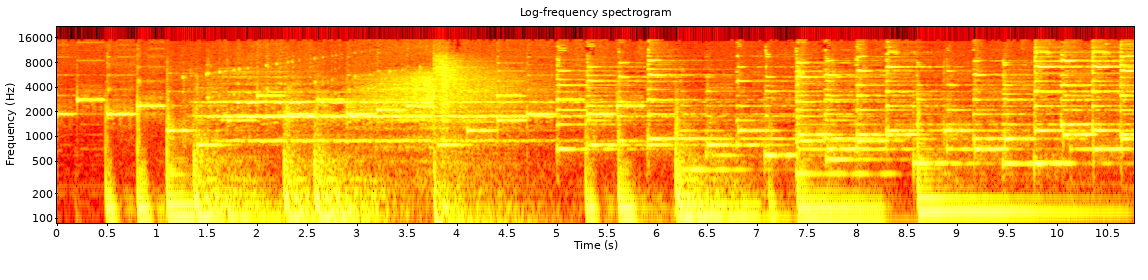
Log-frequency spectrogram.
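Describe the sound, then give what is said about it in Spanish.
An electronic instrumental theme tune for a Televisión Española film programme plays loudly, with bright bell-like chimes, punchy chord stabs and a rising, swelling sweep near the middle. “como la del programa cinematográfico Cine Club. Vale, claro, cuando empezaba la peli sonaba esto.”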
